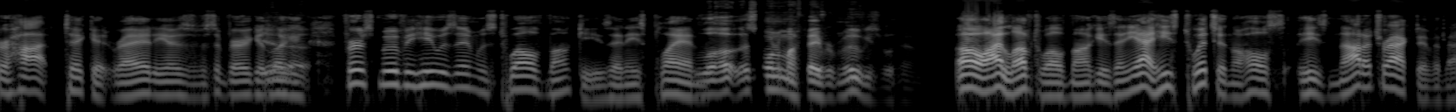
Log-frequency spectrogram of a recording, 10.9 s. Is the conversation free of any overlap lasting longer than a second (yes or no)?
yes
